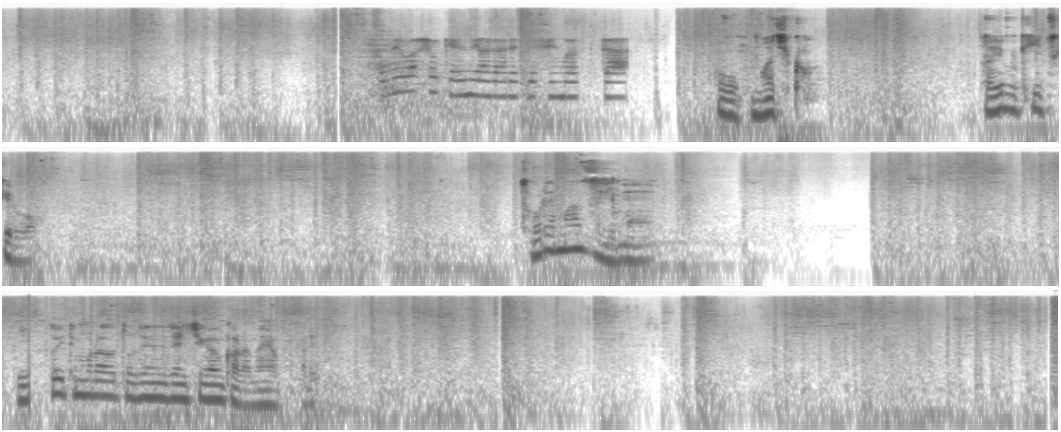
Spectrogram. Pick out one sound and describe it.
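Magic blasts and crackles sound in a fast, busy fight.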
